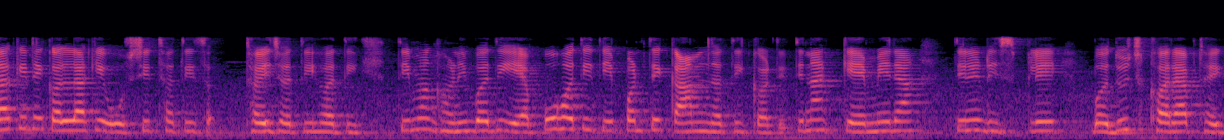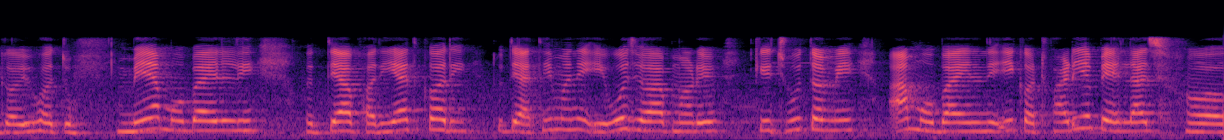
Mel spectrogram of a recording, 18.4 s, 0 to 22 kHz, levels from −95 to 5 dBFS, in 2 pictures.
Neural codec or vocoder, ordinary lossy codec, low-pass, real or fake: none; none; 7.2 kHz; real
